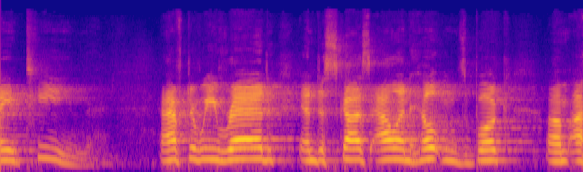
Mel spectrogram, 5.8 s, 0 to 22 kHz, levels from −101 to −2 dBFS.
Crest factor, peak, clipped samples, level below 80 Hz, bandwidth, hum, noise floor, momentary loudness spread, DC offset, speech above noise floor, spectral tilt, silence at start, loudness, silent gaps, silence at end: 18 dB; -4 dBFS; under 0.1%; -70 dBFS; 14 kHz; none; -62 dBFS; 16 LU; under 0.1%; 39 dB; -4.5 dB/octave; 0 s; -22 LUFS; none; 0 s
